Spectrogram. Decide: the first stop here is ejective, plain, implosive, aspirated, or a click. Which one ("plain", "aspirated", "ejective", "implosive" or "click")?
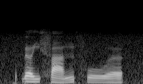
implosive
